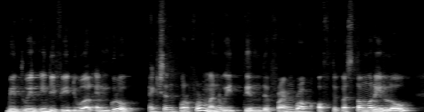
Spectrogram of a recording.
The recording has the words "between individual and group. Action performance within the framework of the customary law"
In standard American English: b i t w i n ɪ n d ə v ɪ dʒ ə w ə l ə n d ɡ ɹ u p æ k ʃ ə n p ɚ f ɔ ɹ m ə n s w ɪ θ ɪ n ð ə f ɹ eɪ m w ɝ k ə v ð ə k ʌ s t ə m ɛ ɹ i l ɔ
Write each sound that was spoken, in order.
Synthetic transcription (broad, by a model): b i t w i n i n d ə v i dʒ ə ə l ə n ɡ ɹ u p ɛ k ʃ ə n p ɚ f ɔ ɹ m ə n w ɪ t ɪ n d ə f ɹ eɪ m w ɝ k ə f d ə k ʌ s t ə m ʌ ɹ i l ɔ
